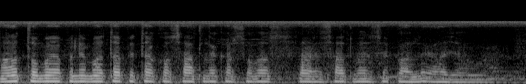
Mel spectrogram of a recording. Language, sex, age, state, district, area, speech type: Hindi, male, 60+, Uttar Pradesh, Mau, rural, read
